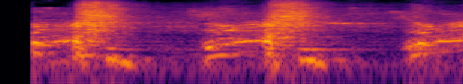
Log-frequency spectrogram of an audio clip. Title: Powerful sneeze fit (male)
